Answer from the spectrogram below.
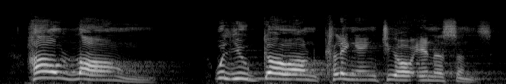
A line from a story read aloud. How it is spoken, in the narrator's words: she shouted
